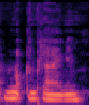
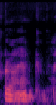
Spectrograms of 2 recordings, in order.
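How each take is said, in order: First: Said in the usual way. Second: Very soft, voiceless admission under the breath; whispered aside. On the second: Real, not acted. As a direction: whisper it as a sly confession. Hushed aside admitting the opposite.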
